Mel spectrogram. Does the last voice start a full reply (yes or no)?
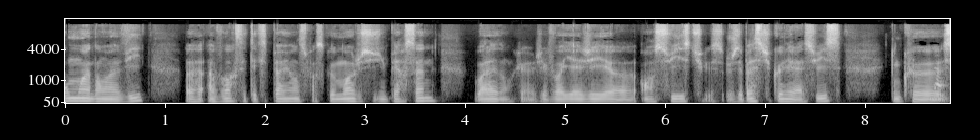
no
